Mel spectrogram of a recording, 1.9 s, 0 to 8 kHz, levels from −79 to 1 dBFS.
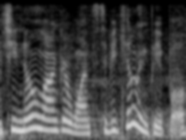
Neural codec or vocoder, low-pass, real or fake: codec, 16 kHz, 8 kbps, FreqCodec, smaller model; 7.2 kHz; fake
